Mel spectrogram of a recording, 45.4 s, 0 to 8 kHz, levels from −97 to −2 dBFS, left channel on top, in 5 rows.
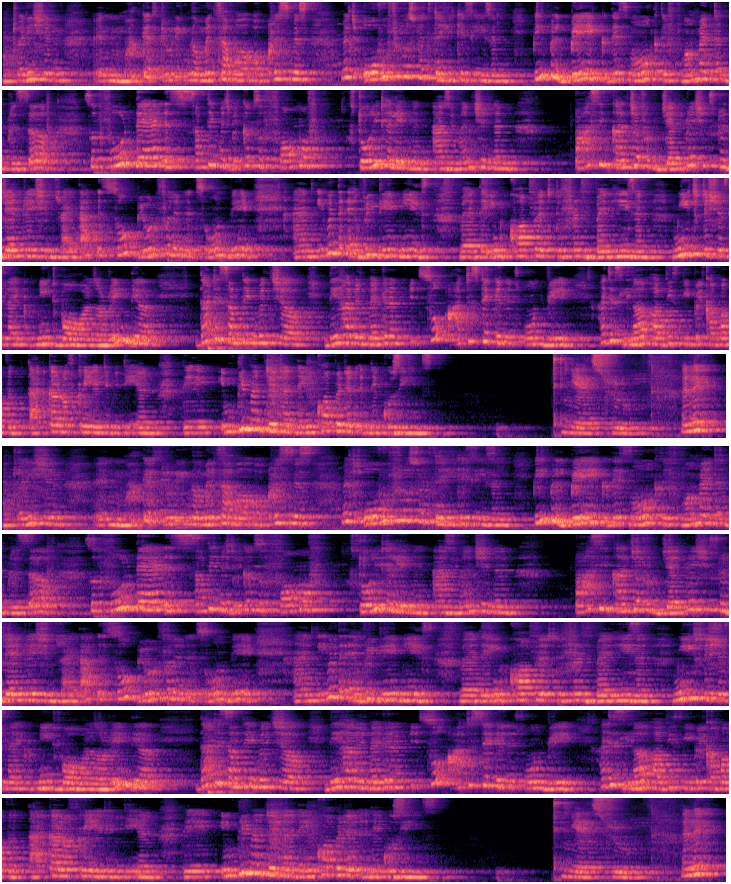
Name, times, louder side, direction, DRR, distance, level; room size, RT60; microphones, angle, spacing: voice 1, 0.0-13.0 13.5-15.7 16.2-29.1 29.7-41.7, equal, 70° left, -1 dB, 3.3 m, -28 dB
voice 2, 43.3-45.2, equal, 45° left, -4 dB, 2.5 m, -29 dB
24.5 x 9.3 x 3.3 m, 1.2 s
head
